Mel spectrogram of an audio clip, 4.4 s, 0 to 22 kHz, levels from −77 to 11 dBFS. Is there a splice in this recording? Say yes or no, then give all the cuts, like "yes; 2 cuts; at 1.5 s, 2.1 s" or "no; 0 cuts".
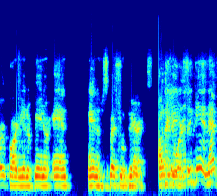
yes; 1 cut; at 3.2 s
